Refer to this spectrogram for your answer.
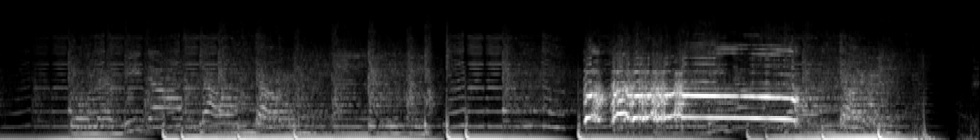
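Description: A rooster crows loudly, its long drawn-out call rising and holding near the end, over a steady background of music with no talking.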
